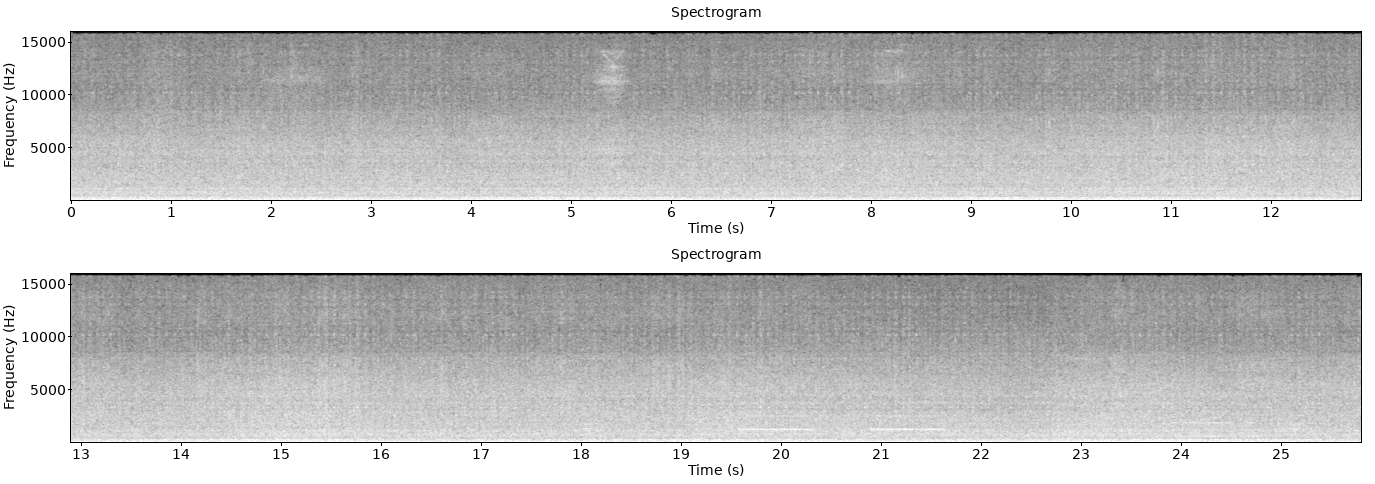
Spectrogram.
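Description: A large harvester engine drones steadily and loudly.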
